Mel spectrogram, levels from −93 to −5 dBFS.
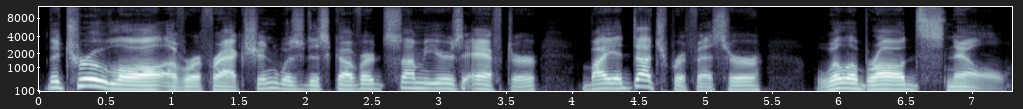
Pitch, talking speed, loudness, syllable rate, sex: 140 Hz, 130 wpm, -18 LUFS, 4.1 syllables/s, male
